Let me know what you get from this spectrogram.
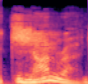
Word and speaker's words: genre: 这个单词大家一定要知道哈，怎么拼写来的 genre, G-E-N-R-E, genre.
